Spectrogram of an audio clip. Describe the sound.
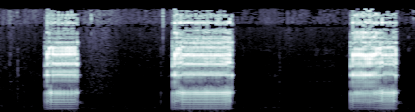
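A handheld deer grunt call with its middle button pressed, imitating a young buck such as a spike or a four-pointer: three loud, buzzy, nasal grunts with gaps between them, the middle grunt longest.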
